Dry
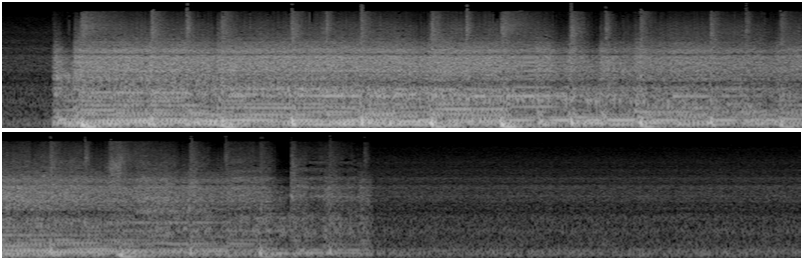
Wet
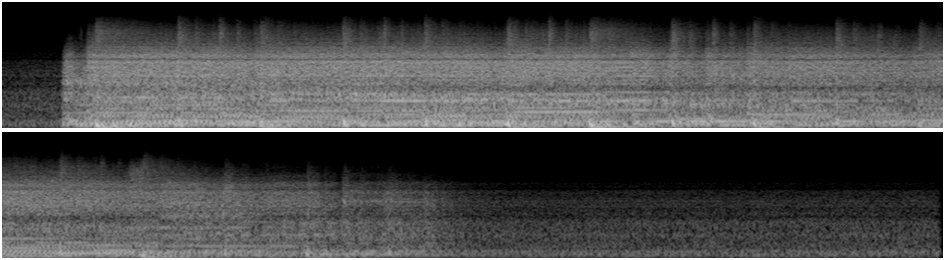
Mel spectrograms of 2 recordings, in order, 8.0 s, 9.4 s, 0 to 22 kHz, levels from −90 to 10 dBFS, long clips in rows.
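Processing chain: low-pass opened by the level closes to 1500 Hz, open at -20 dBFS; low shelf 180 Hz -3.5 dB; varispeed -15%; air absorption 76 m; on a send: feedback echo 85 ms, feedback 50%, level -8 dB

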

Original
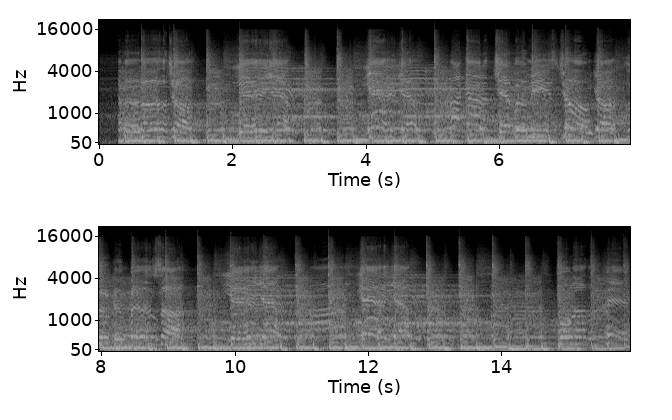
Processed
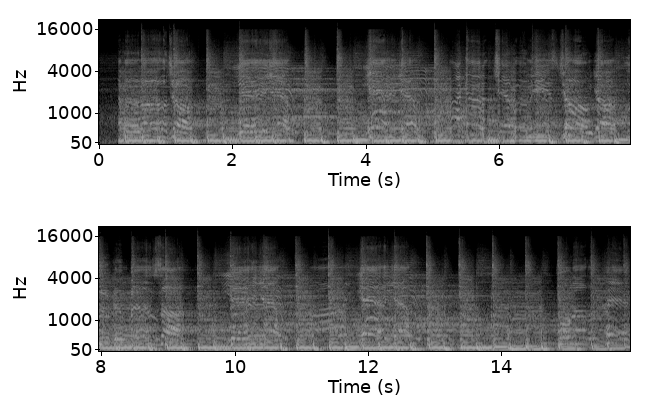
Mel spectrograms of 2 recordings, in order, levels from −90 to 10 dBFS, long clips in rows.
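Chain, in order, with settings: bell 2700 Hz -5 dB 2 oct; 5.12–6.56 negative-ratio compressor -29 dBFS, ratio -0.5; notch comb 460 Hz

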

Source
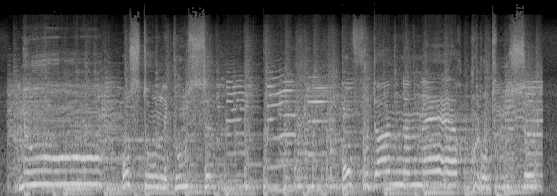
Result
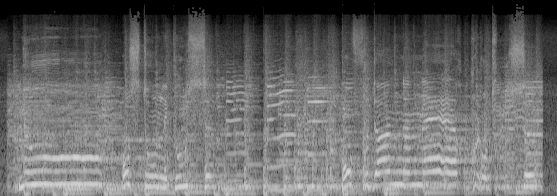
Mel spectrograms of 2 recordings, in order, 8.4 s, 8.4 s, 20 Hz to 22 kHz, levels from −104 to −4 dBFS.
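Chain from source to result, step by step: 5.98–7.73 HPF 130 Hz -> 390 Hz 6 dB/oct

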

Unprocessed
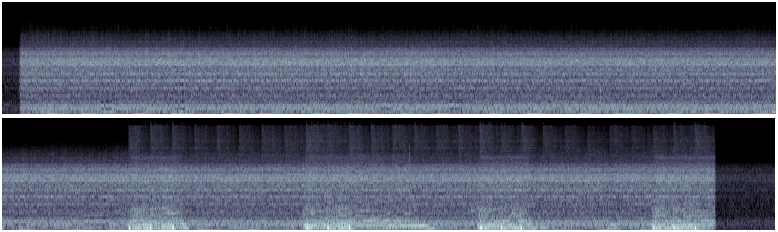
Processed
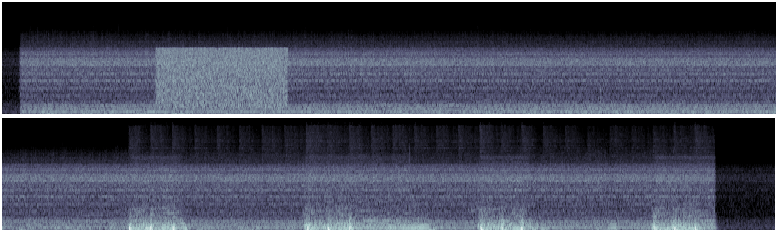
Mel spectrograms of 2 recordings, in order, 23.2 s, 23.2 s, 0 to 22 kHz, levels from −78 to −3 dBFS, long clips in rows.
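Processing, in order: octaver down 1 oct, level +3 dB; painted sound noise, 2.3–4.29, 220–4000 Hz -19 dBFS; gain -5.5 dB

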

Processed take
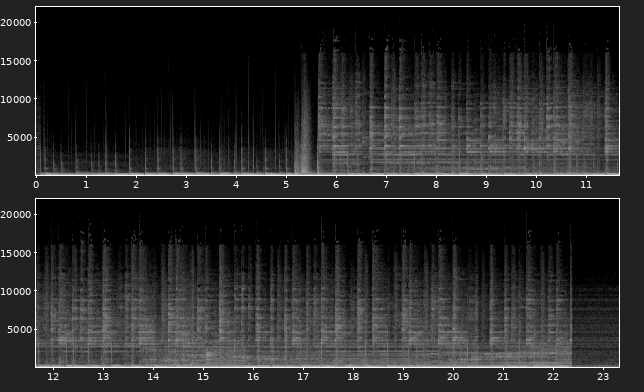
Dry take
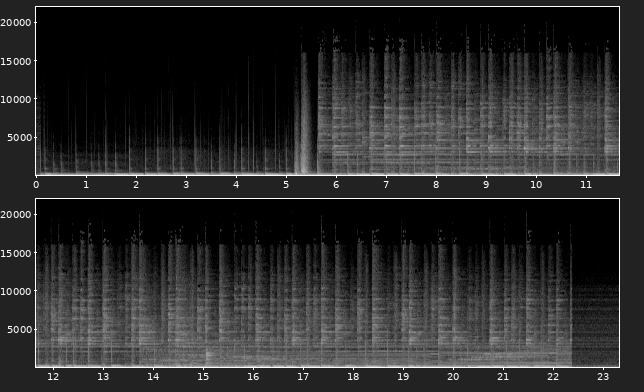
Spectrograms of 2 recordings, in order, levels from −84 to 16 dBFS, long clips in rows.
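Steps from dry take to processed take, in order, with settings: 8.2–9.13 high shelf 4500 Hz -> 6400 Hz -10 dB; limiter -14.5 dBFS, peak gain reduction 11 dB

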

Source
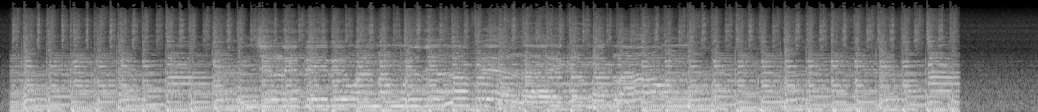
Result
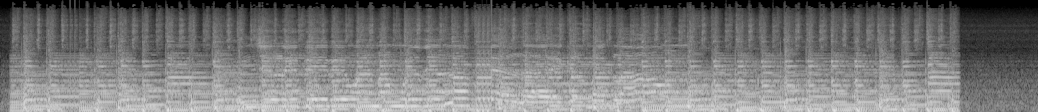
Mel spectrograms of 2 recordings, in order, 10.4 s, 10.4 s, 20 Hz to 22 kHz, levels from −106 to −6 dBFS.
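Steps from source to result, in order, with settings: stuck buffer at 0.65/4.77, samples 2048, times 2

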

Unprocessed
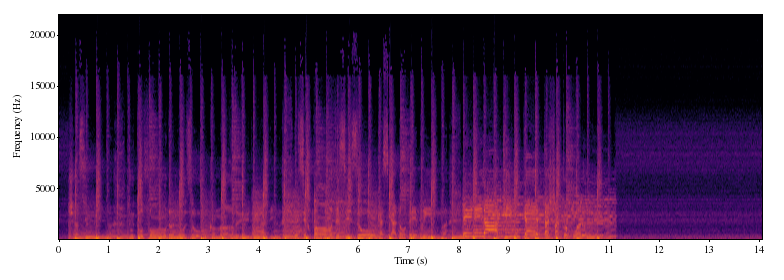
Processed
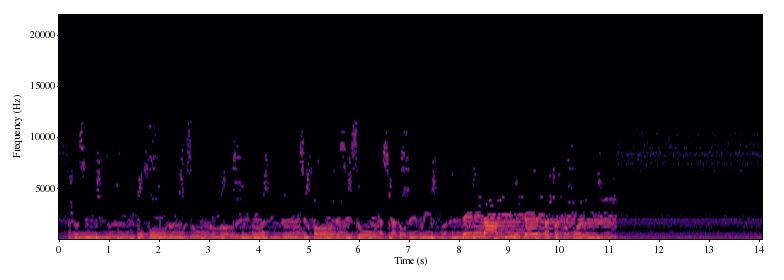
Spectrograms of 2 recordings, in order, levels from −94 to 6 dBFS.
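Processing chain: fixed phaser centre 600 Hz, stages 8; loudest bins only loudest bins 32

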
